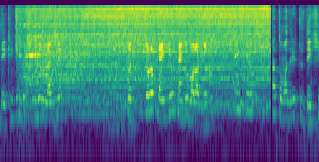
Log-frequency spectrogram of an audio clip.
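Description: A small electric motor running with a steady whir, starting just after the beginning and cutting off abruptly shortly before the end, with voices talking faintly under it.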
